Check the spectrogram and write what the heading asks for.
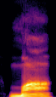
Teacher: मा म्हणजे M A हा ध्वनी ओठ बंद करून येतो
